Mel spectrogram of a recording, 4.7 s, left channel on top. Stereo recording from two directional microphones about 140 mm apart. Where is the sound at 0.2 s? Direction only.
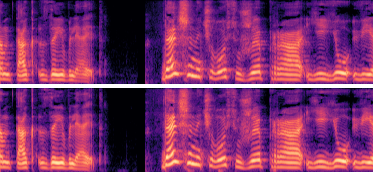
25° right (ahead or behind).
